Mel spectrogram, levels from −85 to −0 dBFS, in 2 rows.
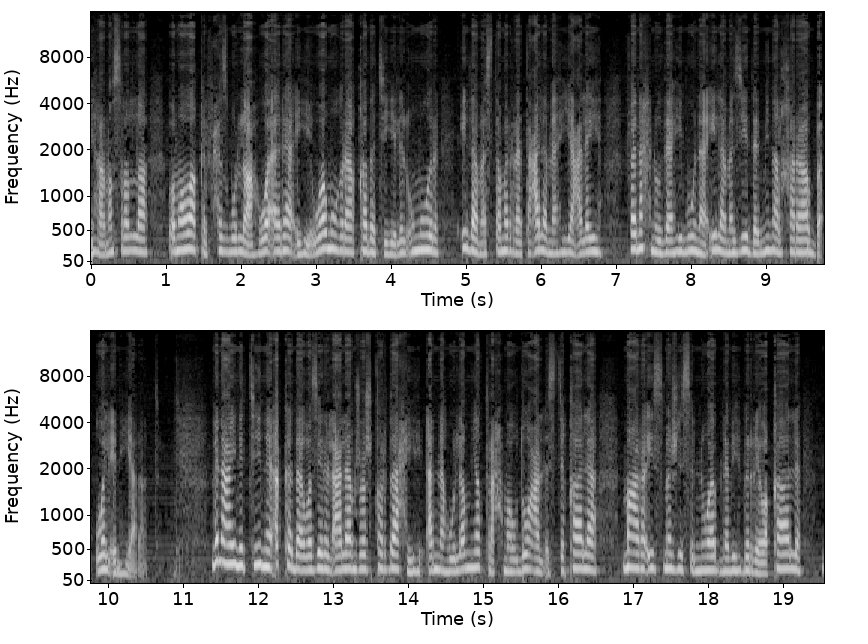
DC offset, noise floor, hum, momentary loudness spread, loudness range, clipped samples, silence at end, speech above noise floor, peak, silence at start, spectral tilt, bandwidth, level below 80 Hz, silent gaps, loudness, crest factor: under 0.1%; -43 dBFS; none; 6 LU; 3 LU; under 0.1%; 0 s; 23 dB; -4 dBFS; 0 s; -6.5 dB/octave; 16 kHz; -54 dBFS; none; -21 LUFS; 16 dB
